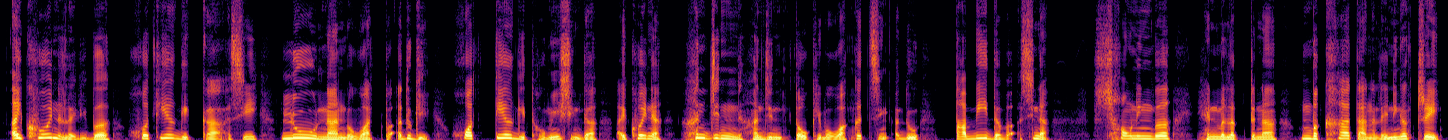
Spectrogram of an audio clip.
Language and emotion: Manipuri, disgusted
